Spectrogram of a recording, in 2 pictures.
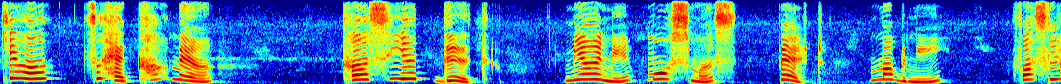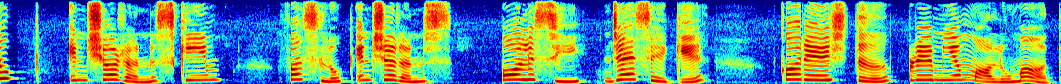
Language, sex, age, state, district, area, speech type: Kashmiri, female, 30-45, Jammu and Kashmir, Ganderbal, rural, read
